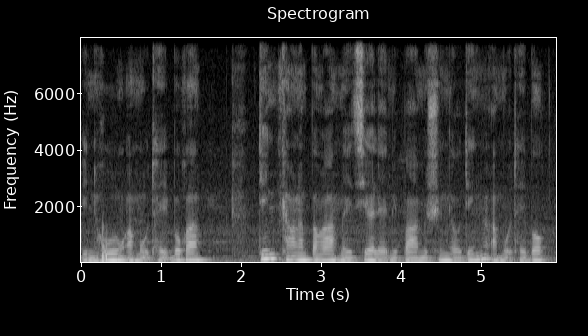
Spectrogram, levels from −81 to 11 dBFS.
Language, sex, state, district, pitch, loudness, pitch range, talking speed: Mizo, male, Mizoram, Aizawl, 110 Hz, -18 LUFS, 105-115 Hz, 200 wpm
